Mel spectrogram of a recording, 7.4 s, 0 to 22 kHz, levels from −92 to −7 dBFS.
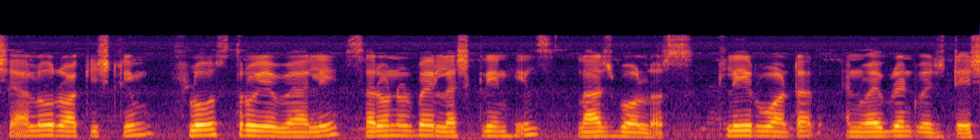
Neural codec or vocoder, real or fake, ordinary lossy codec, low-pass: none; real; none; none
